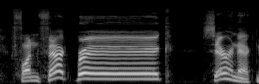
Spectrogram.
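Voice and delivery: high, loud, drawn-out jingle call; big stretched-out announcer holler; segment announcement shout. Pretend. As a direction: belt it out like a game-show segment title. Calling out a segment title.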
